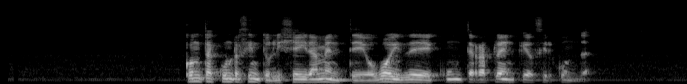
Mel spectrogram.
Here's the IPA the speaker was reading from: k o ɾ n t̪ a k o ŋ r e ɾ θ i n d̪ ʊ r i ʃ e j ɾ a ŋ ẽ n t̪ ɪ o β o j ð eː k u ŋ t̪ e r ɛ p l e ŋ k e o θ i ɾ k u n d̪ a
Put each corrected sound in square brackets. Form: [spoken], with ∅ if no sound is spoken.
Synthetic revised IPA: k o [∅] n t̪ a k [u] ŋ r e [∅] θ i n [t̪] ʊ [l] i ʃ e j ɾ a [m] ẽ n t̪ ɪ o β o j ð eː k u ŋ t̪ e r [a] p l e ŋ k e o θ i ɾ k u n d̪ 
